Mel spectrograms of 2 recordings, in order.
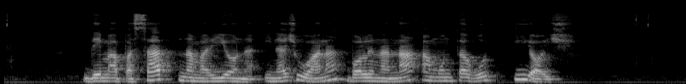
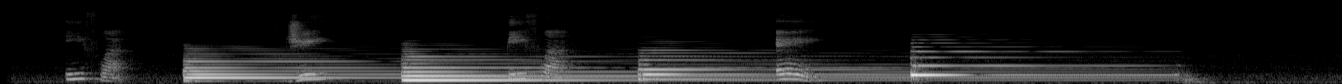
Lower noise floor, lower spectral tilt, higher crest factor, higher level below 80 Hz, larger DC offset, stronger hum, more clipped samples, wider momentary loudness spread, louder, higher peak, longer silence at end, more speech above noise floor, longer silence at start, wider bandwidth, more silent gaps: first, -64 dBFS vs -59 dBFS; second, -6 dB/octave vs -9.5 dB/octave; about the same, 20 dB vs 20 dB; about the same, -62 dBFS vs -64 dBFS; neither; neither; neither; second, 7 LU vs 25 LU; second, -26 LUFS vs -18 LUFS; second, -8 dBFS vs -2 dBFS; second, 1.15 s vs 1.5 s; first, 38 dB vs 32 dB; first, 0.85 s vs 0.65 s; first, 11.5 kHz vs 7.6 kHz; neither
